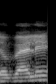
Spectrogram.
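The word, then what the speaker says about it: valet: द वैले इज not sure, वैलेट नहीं बोलते इसको, टी साइलेंट है।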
